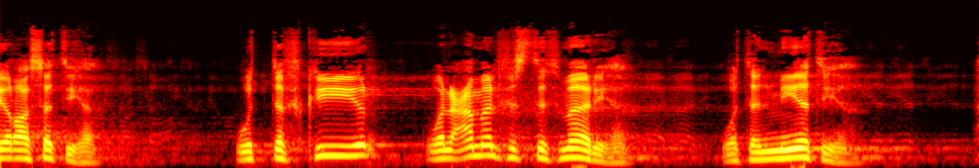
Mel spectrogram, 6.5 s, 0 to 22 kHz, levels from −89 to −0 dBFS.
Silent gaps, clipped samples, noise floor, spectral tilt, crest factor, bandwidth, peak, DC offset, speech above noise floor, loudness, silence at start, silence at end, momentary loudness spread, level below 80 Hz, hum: none; under 0.1%; -58 dBFS; -4 dB/octave; 18 dB; 12.5 kHz; -4 dBFS; under 0.1%; 38 dB; -19 LUFS; 0 s; 0.65 s; 16 LU; -62 dBFS; none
